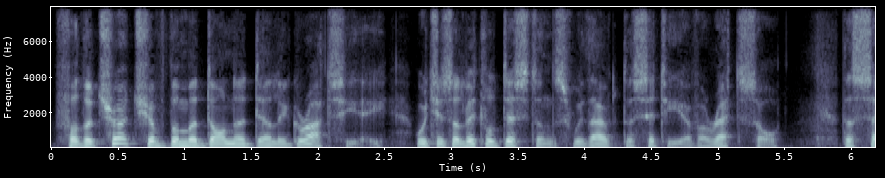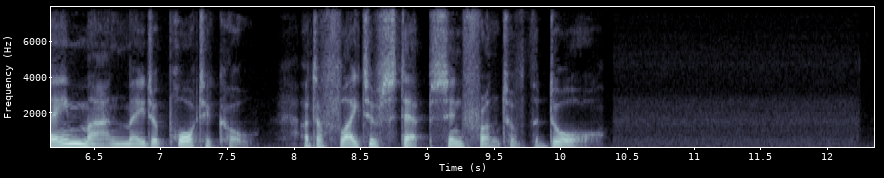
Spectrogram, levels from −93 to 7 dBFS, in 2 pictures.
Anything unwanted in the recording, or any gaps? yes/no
no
